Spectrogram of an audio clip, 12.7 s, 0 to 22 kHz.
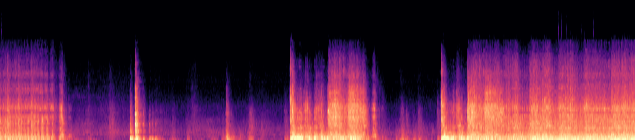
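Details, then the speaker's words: M151 jeep small petrol engine after carburetor fix, started on about three-quarter choke: starts in fits with brief gaps, then settles into a fairly steady idle, still not idling quite right. "so hmm that sounds a whole lot better"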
